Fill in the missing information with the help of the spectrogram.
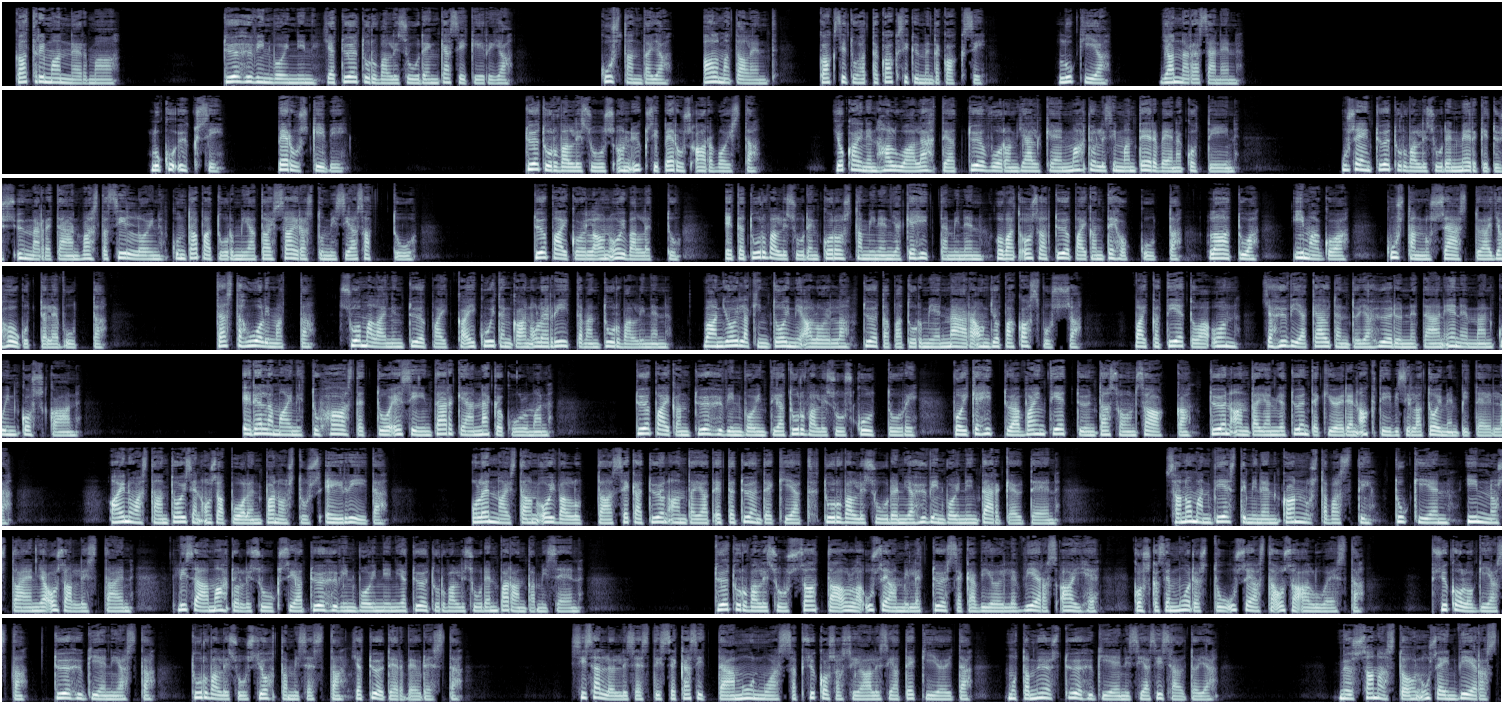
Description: Työturvallisuuden ja työhyvinvoinnin käsikirja – Ljudbok – Laddas ner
